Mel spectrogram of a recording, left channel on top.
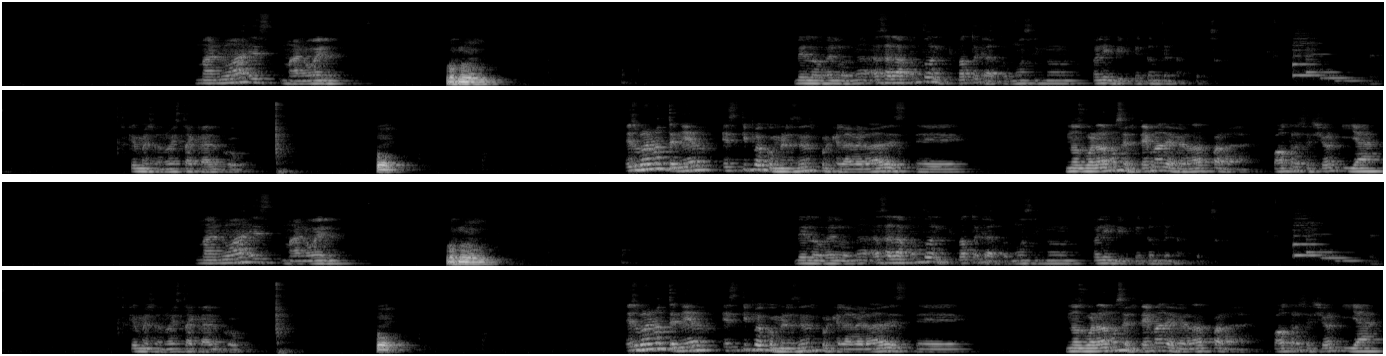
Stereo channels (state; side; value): normal; both; correlation 0.71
